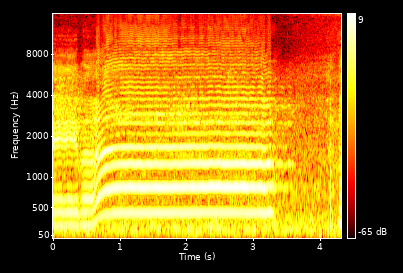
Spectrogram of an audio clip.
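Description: An untrained young man's voice singing: a lower phrase, then about half a second in a slide up to a high G-sharp held for nearly three seconds with shaky vibrato, ending abruptly a little after three seconds.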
